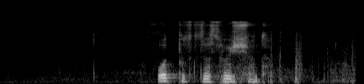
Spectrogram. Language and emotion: Russian, neutral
